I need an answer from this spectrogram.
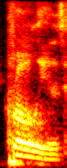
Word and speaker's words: Crowley: involved with Parsons and Crowley and Crowley I'm sorry Crowley's how you say it correctly Kohli was in England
